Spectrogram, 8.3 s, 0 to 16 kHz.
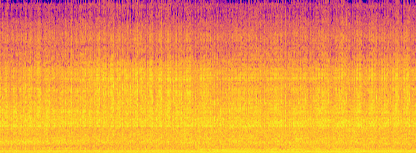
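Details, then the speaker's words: Old Lawn-Boy 10550 two-stroke push mower, auction buy, first run: steady fairly low drone never reaching full RPM though throttle travel is full; owner suspects dirty plastic carburetor or unknown adjustment screws. "Anyway, it didn't seem like it was getting up to full RPM, but I checked."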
